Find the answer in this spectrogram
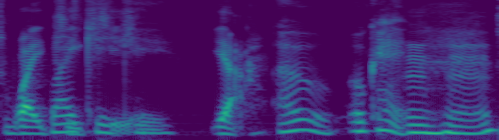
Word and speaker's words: Waikiki: But Waikiki is with the W sound. It's not Waikiki, it's Waikiki.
